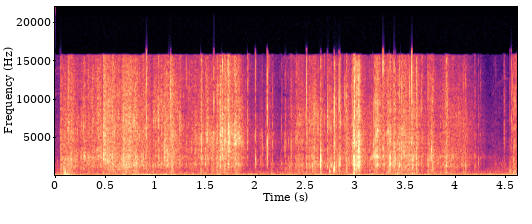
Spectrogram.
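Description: Small plastic bags of diamond-painting drills crinkling and rustling as they are picked up and handled: a dense, unbroken run of quick crackles.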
